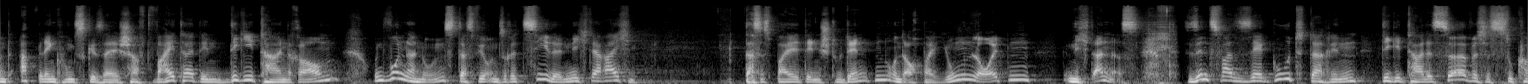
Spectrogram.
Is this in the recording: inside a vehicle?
no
